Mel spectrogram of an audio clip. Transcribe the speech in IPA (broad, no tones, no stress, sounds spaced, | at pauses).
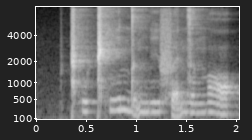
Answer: ǁʰ u ǁʰ i n d ə̰ ŋ i f ɛ̰ n z ə ŋ ɔ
